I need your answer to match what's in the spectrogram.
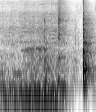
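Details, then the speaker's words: Removable rudder on an Extreme Flight kit using the factory hinge wire: soft creak as the rudder swings, then one sharp small pop where the crooked hinge wire binds; held aligned it spins freely with no pop. "you can hear a little pop. But whenever you hold this in place, everything spins super freely, smooth, no pop."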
